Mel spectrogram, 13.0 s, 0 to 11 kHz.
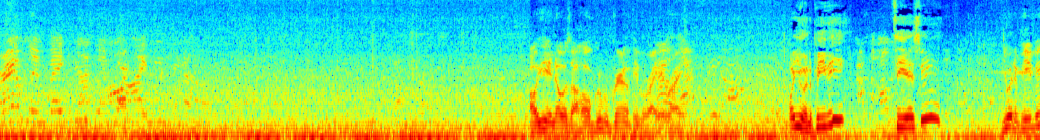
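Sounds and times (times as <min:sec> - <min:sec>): faint voices talking: 0:00.0 - 0:13.0
road traffic rumble: 0:00.0 - 0:13.0.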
